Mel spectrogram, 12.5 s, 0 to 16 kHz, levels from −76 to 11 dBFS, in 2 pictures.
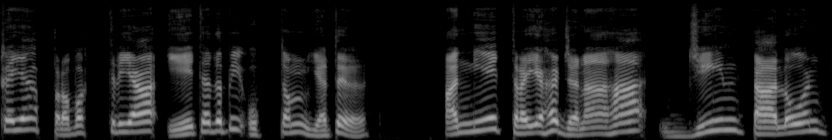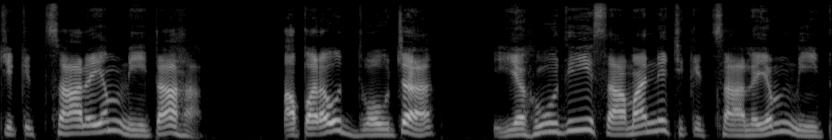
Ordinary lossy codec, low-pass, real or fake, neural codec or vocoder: none; 14.4 kHz; fake; codec, 44.1 kHz, 3.4 kbps, Pupu-Codec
